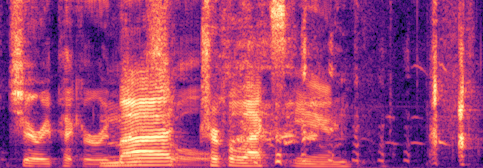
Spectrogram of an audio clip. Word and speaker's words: MaXXXine: Also, I agree with Eddie that you pronounce each X separately and don't use the triple in there when saying MaXXXine.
